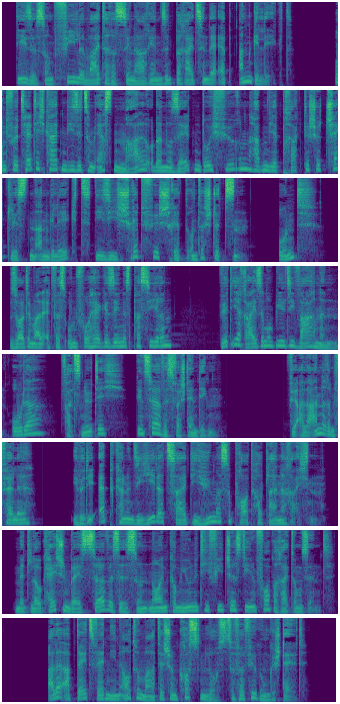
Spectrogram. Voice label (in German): DEU App erklaeren; Hymer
